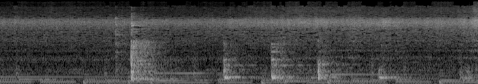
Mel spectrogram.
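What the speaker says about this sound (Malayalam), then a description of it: "ഈ കോൺഫ്ലോറിന്റെ ആ ഒരു പച്ച ടേസ്റ്റ് ഒന്ന് പോണ വരെ നന്നായിട്ടൊന്ന് ഇളക്കി കൊടുക്കാം" Cornflour being stirred into a chicken stew cooked in coconut milk in a pan, with steady sizzling and several distinct scraping spoon strokes against the pan, close and moderately loud, no talking.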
